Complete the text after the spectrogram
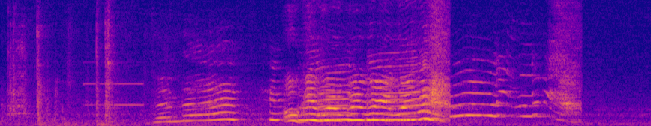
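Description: A young woman cries out excitedly close by.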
